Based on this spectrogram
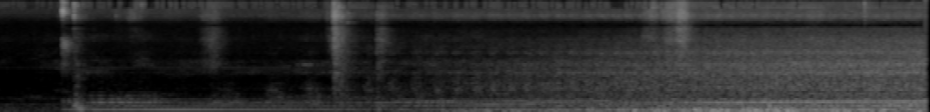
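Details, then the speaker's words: Mains-powered fan repaired with its fuse bypassed and motor re-greased; after a click the motor hums up to a smooth, steady whir, changing with each speed step, no rubbing or rattle; normal running after repair. "Y ahí el ventilador trabaja sin ningún problema. Se escucha perfecto, se escucha muy bien. Está suave porque tiene la grasa."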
